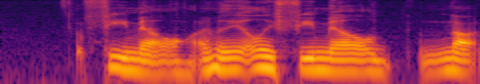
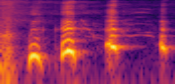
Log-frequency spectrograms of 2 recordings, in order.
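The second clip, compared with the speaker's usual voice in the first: high laugh; 5 dB louder than usual. Real, not acted. Laugh at own mistake.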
